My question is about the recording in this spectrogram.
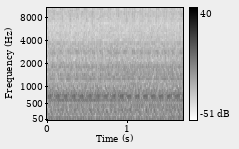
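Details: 2016 Chevrolet Silverado Z71 4x4 5.3 V8, about 135,000 km, first start after replacing all right-bank lifters for a collapsed #6 exhaust lifter that caused a tick and #6 misfire; steady, even idle with no tick or stumble; runs normally.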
